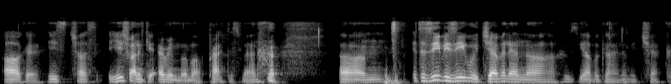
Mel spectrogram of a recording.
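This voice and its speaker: A man doing casual live esports commentary, chatty and joking, quick to laugh. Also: on the low side, a little hiss or hum. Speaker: esports caster. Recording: dull, slightly lo-fi, dry.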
